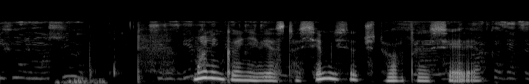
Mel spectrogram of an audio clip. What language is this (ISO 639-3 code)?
rus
